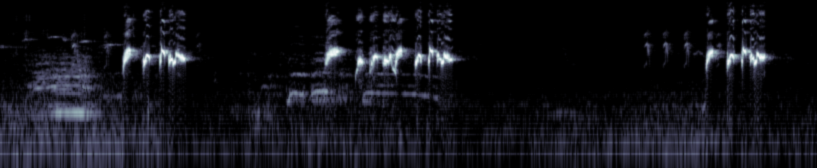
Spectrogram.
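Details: A red-whiskered bulbul in song training gives three lively phrases of rapid, chortling notes, each lasting about a second, preceded at the start by a lower, drawn-out harmonic call.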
